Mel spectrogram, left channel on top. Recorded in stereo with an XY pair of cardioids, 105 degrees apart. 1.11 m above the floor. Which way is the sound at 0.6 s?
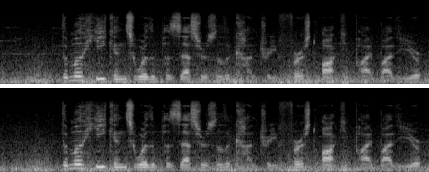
15° right.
